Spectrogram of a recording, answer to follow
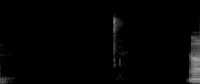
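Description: A pause in a man's speech over a remote call: near-dead silence with one short, sharp click about a second in, then his voice resumes at the very end.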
